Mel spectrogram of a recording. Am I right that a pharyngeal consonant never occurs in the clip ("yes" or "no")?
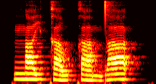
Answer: yes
